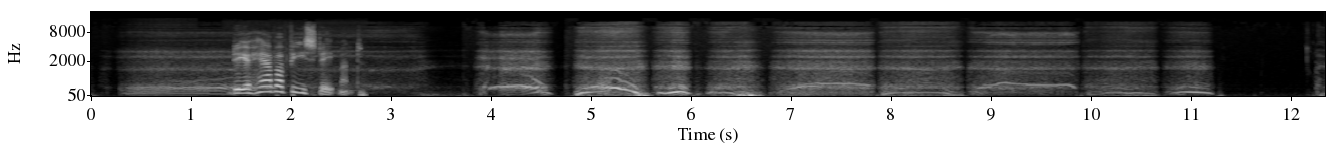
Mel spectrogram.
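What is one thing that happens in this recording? A woman speaks calmly and flatly.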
